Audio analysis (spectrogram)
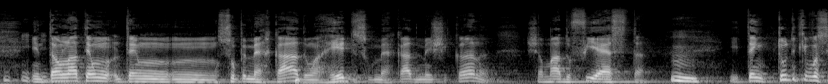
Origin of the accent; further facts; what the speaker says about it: Duque de Caxias, Rio de Janeiro, Brazil; moved away; Eu nasci em Duque de Caxias, né? Morei no Centenário, o bairro que eu nasci, e em 71 nós mudamos para um bairro chamado Parque Fluminense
